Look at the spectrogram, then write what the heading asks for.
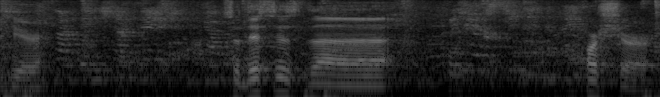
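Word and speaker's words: хуушуур: So this is the Hosher. Hosher. Oh, so it's H-U-U, but it's pronounced Ho.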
